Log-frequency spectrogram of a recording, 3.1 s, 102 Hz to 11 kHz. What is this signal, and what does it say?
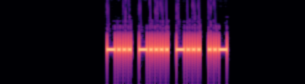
Morse code, heard as a keyed tone, about 44 wpm, 700 Hz. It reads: B6BU
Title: All Cut Numbers - 4-Digit 45wpm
